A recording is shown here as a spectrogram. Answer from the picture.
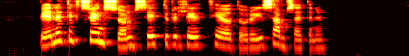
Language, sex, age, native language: Icelandic, female, 30-39, Icelandic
